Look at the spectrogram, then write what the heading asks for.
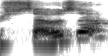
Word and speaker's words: Souza: is kind of odd xaber sza I believe it's how it's pronounced uh let's see he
